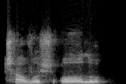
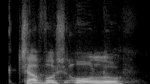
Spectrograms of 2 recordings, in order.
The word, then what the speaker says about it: Çavuşoğlu: Aber du berätst den, den türkischen Außenminister in deutschen Angelegenheiten, den ähm, Çavuşoğlu, habe ich es richtig gesagt? Richtig, fast. Mevlüt Çavuşoğlu. Çavuşoğlu.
